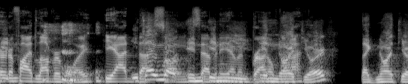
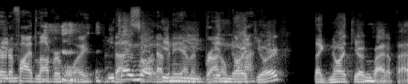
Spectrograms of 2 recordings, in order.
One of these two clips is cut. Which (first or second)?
second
